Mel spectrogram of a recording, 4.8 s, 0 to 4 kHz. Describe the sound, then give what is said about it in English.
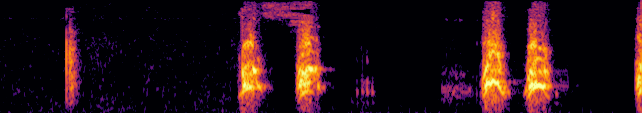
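A dog barks in several short, sharp bursts, mid-pitched yaps separated by uneven pauses, clear and loud with no talk over them. “And that's the dog giving his 2 cents worth.”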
